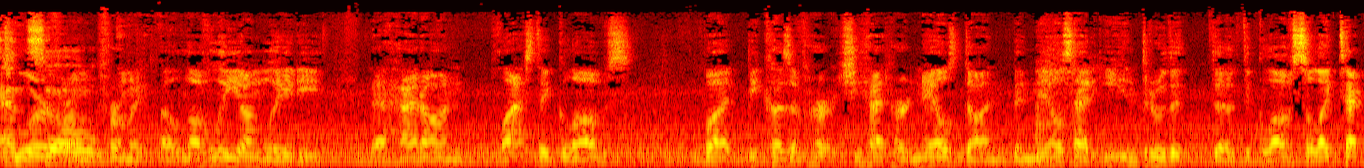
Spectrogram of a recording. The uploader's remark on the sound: Please excuse the noisy audio, as this episode was recorded in an RV with the A/C on during EDC 2021.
